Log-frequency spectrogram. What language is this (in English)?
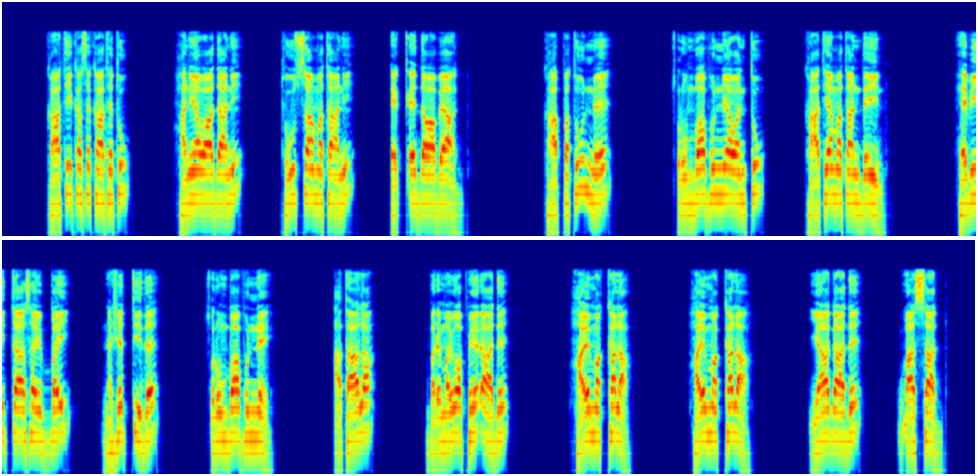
Dawro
